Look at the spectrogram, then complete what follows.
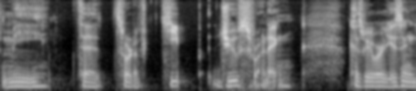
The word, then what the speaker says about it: Guice: Juice is, and I should say it's Juice pronounced, it's spelled Guice if you're Googling it. Mm-hmm. So it's Juice, and it's pronounced like GIF.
